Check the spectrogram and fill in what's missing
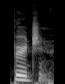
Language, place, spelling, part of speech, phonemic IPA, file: English, California, burgeon, noun / verb, /ˈbɝː.d͡ʒən/, En-us-burgeon.ogg
- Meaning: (noun) A bud, sprout, or shoot; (verb) 1. To grow or expand 2. To swell to the point of bursting 3. Of plants, to bloom, bud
